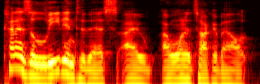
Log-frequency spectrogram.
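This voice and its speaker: A man's voice: lowish voice, lively intonation, quick pace. Rambling, playful podcast man. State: slight scratch in throat. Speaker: podcast co-host. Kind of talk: casual podcast chat and explaining.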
